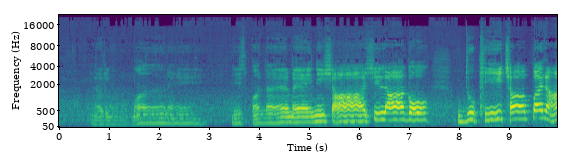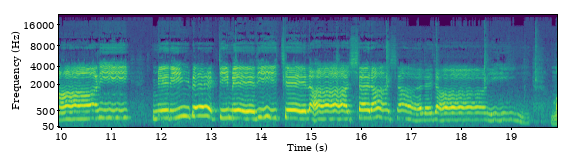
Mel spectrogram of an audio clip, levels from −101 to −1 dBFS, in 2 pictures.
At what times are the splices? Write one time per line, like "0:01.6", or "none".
none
